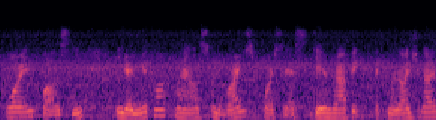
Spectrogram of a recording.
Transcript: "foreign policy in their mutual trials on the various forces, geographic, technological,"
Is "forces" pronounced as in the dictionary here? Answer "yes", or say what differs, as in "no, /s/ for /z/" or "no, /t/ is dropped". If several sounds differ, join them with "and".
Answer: no, /p/ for /f/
